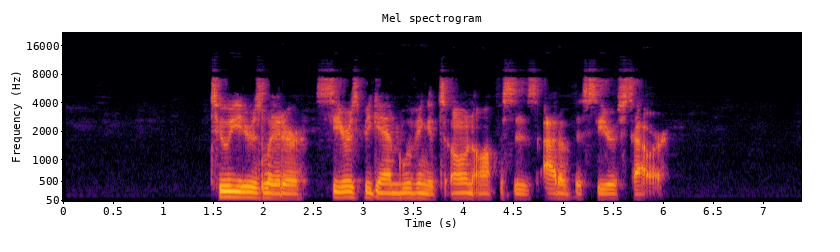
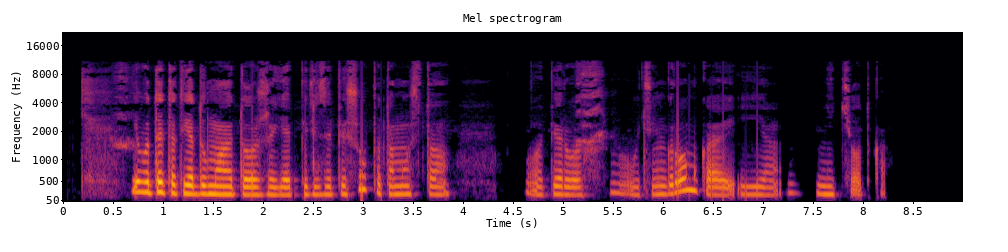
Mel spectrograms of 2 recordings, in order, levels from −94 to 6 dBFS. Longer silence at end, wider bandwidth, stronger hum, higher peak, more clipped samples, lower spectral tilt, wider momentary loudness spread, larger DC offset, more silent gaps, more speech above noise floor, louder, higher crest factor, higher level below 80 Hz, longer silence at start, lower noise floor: first, 1.35 s vs 0.75 s; second, 9.4 kHz vs 11.5 kHz; neither; about the same, -2 dBFS vs -2 dBFS; neither; second, -4 dB/octave vs -6.5 dB/octave; second, 10 LU vs 23 LU; neither; second, none vs 7.41-7.50 s; first, 57 dB vs 39 dB; first, -17 LUFS vs -22 LUFS; about the same, 16 dB vs 20 dB; about the same, -68 dBFS vs -64 dBFS; first, 1.5 s vs 0.2 s; first, -74 dBFS vs -60 dBFS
